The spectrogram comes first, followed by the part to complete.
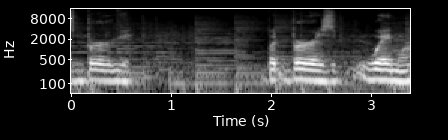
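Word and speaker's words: Burgh: I always said it like burger. I think you guys are right. I think it is a hard G. I think it is Berg.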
